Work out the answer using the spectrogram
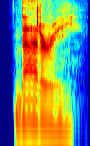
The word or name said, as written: battery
